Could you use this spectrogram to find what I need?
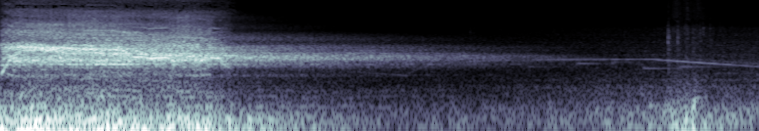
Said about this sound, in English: And as he watches, she opens her mouth and she screams.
